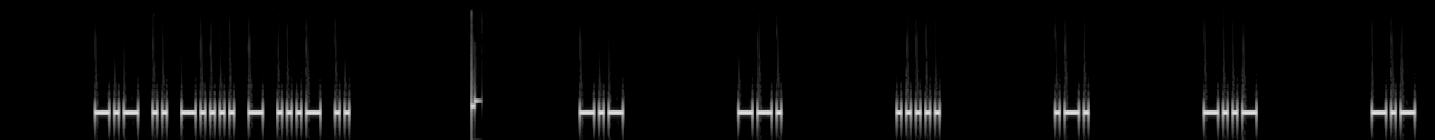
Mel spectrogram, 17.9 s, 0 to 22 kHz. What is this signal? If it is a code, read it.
Morse code, heard as a keyed tone, about 21 wpm, spaced as for 9 wpm, 700 Hz. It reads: KI6TVI KG5RXK
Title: USA Call Signs - 6 Characters - 8x Character Spacing - 20wpm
